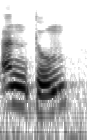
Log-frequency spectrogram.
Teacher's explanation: Tanda sukun tidak ada di sini, artinya huruf nun harus dibaca dengan dengung. Dan di huruf mim ada tanda sukun, ada tanda mati, artinya mim harus dibaca dengan jelas.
